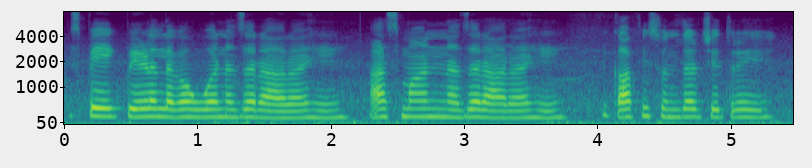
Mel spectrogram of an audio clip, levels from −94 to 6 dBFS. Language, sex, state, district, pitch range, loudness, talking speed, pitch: Hindi, female, Rajasthan, Nagaur, 195-210 Hz, -17 LUFS, 210 wpm, 205 Hz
